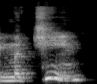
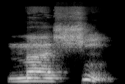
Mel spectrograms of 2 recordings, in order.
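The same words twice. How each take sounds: First: The middle consonant is not a sh sound. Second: The middle consonant is a soft sh sound. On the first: The speaker calls it wrong. "You won't say machine" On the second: The speaker calls it right. "you will say a machine"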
